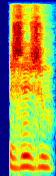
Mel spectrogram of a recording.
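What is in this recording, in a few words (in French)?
"je joue", French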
